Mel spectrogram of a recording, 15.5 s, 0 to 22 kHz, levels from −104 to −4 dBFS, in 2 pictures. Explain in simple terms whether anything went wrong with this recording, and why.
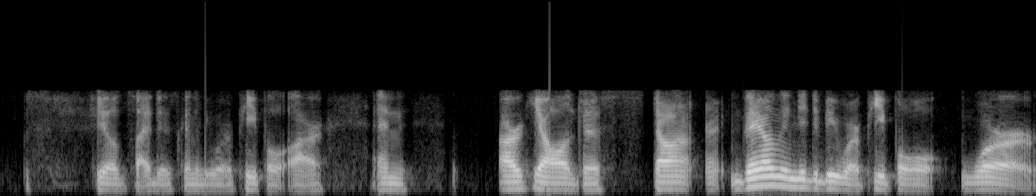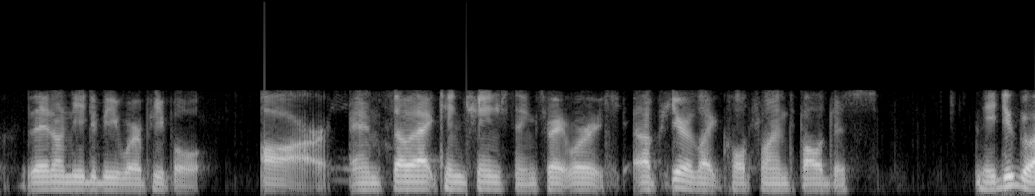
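Throughout, the speech passes through the G.729 codec, a phone-call compressor that rebuilds the voice from a simplified model and discards everything above about 4 kHz. It sounds muffled, rough and slightly synthetic.

Small jumps occur at 1.54 s (between "site is going to" and "where people are and"), 4.12, 5.57, 6.76, 9.75 and 11.26 s, each skipping a few hundredths of a second. This is likely a dropped buffer (overrun), where audio was overwritten before being collected.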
